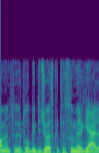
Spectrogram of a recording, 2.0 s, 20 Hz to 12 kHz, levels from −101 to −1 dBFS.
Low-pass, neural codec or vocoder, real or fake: 7.2 kHz; none; real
